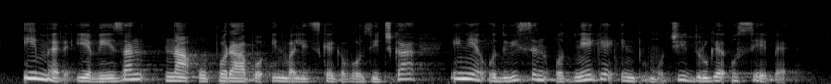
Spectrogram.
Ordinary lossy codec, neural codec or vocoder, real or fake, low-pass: none; none; real; 7.2 kHz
